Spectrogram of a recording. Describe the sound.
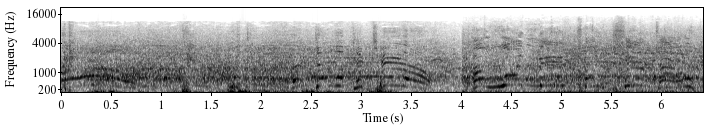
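Several sharp metallic slams of a steel chair striking, landing at irregular moments over a loud, roaring arena crowd with whoops and shouting voices throughout.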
